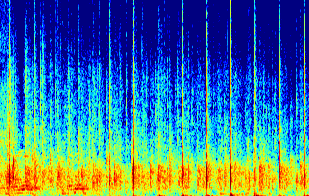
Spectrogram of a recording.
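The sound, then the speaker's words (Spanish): An audience applauds the drummer of a band, a steady patter of sharp claps with louder individual hand claps standing out, while a few voices murmur underneath throughout the short burst. “Na batería de …, imos dalle un aplauso, porque foi un tipo moi especial.”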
